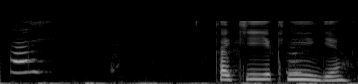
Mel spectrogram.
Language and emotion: Russian, neutral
